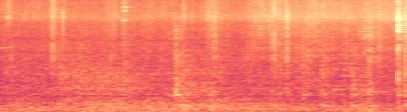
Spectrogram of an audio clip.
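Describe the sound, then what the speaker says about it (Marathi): Chopped coriander fries in oil in a pan, making a faint, even sizzle with occasional light stirring scrapes and a small clink near the end. "कोथिंबीर पण छान अशी आपण यामध्ये फ्राय करूयात तेलावरती"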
